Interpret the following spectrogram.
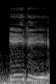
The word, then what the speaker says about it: EDI: are you named eating Edie is the phonetic pronunciation of EDI that is an acronym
